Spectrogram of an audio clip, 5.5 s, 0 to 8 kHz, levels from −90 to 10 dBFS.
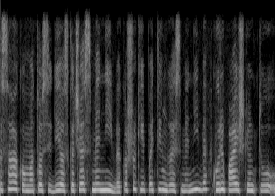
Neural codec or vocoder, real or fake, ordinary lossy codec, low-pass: none; real; Opus, 64 kbps; 7.2 kHz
